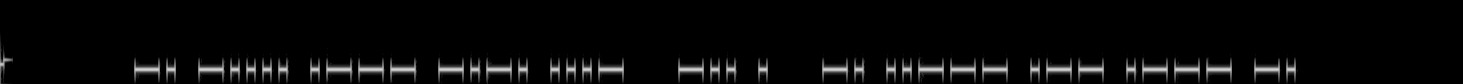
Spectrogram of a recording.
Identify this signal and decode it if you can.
Morse code, heard as a keyed tone, about 15 wpm, 700 Hz. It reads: N6JCV DE N2WJN
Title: USA Callsign DE Callsign - 5 Characters - 15wpm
